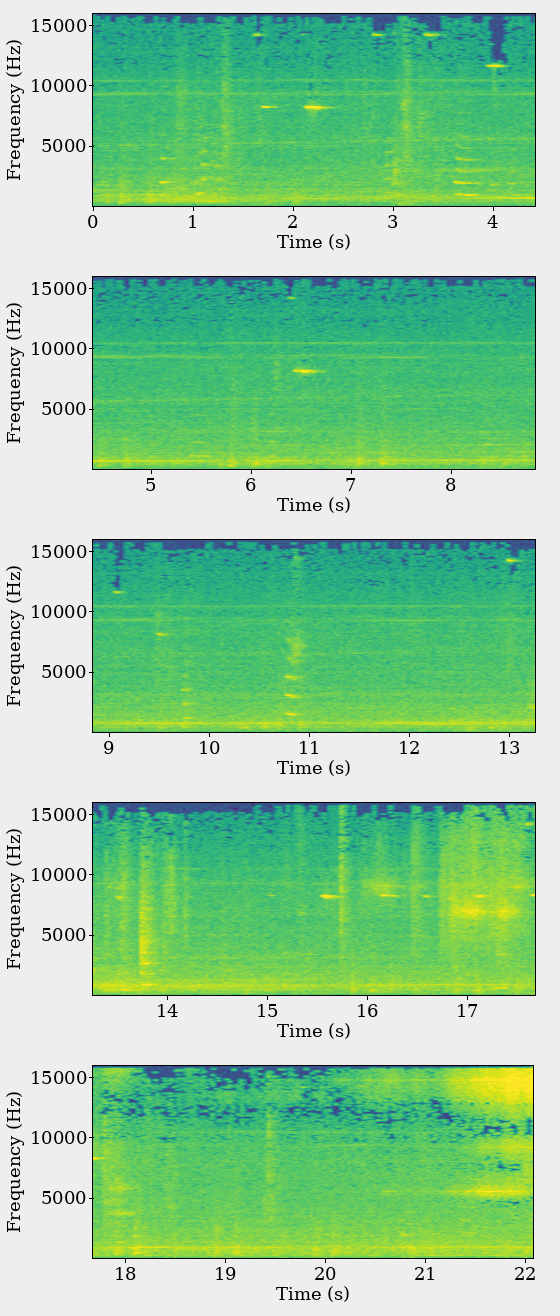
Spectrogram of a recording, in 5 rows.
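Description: JR Shikoku 8000 series electric train running, with a thin motor whine climbing slowly in pitch as it gathers speed over a steady rumble, and scattered sharp clicks from the wheels and track.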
